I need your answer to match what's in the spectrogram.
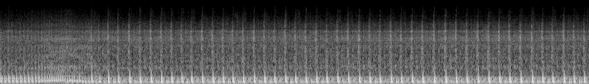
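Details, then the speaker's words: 2020 Honda CRF150R four-stroke single dirt bike, long-sitting, started from cold after adjustments, choke off: after a brief rev it settles into a steady, regular single-cylinder idle thump; holds idle cleanly though still a little cold. "it does feel better. It's still a little cold. I think these guys are a little cold-blooded, but throttle response with the choke off did feel better."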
